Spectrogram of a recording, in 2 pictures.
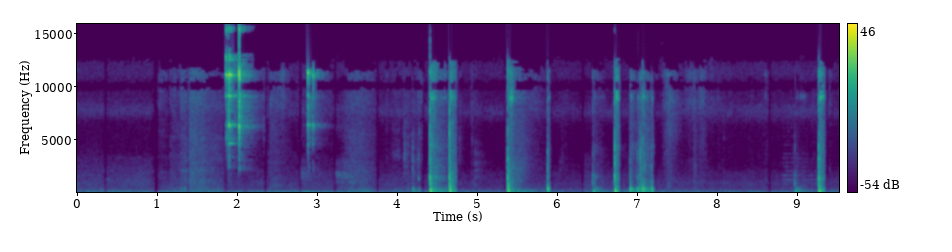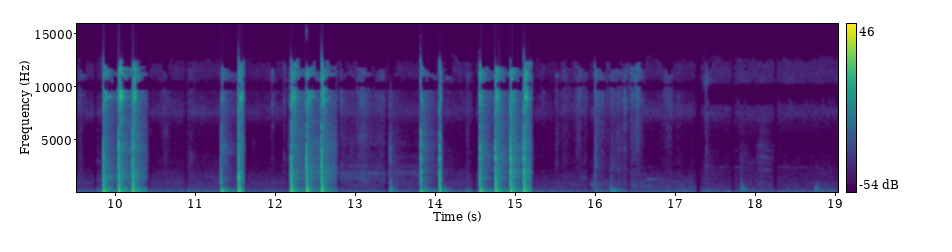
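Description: Rubber mallet striking a stack of leather pieces on a wooden board: a series of sharp, dull knocks, single and in quick groups of two or three, from about four seconds in until about fifteen seconds in.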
